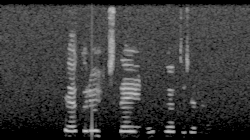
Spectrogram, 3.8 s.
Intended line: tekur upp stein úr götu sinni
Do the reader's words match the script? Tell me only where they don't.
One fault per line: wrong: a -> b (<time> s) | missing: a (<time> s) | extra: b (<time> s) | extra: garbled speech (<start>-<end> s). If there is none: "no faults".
no faults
